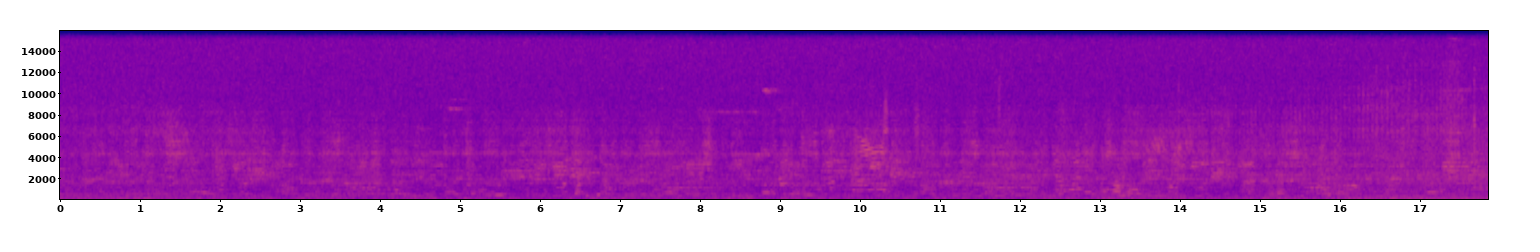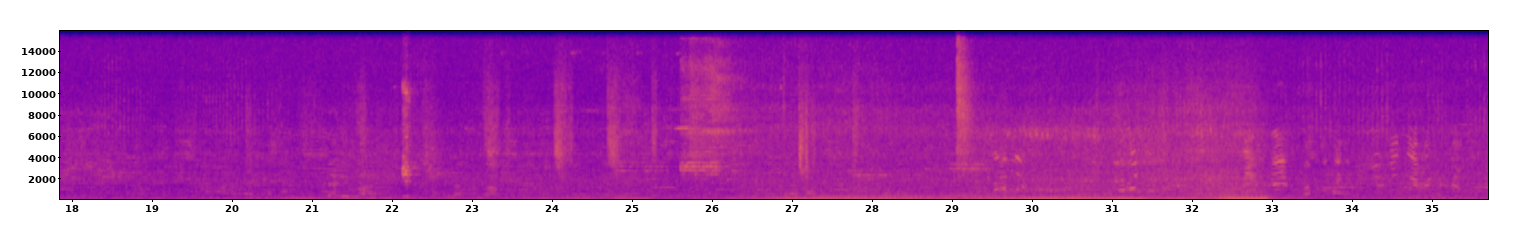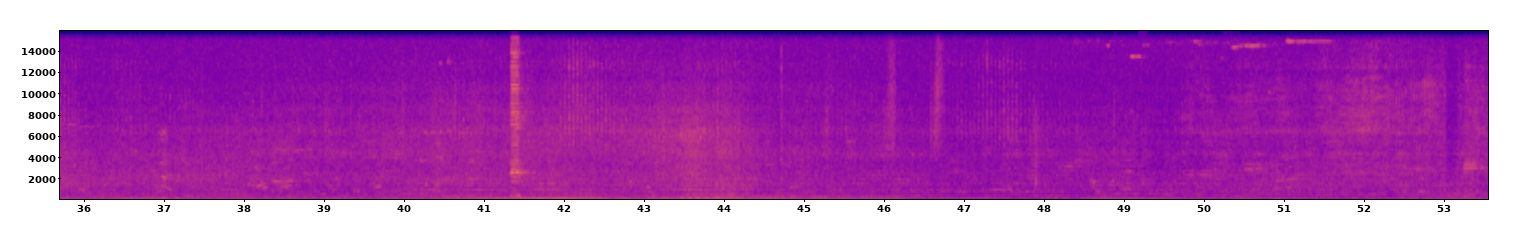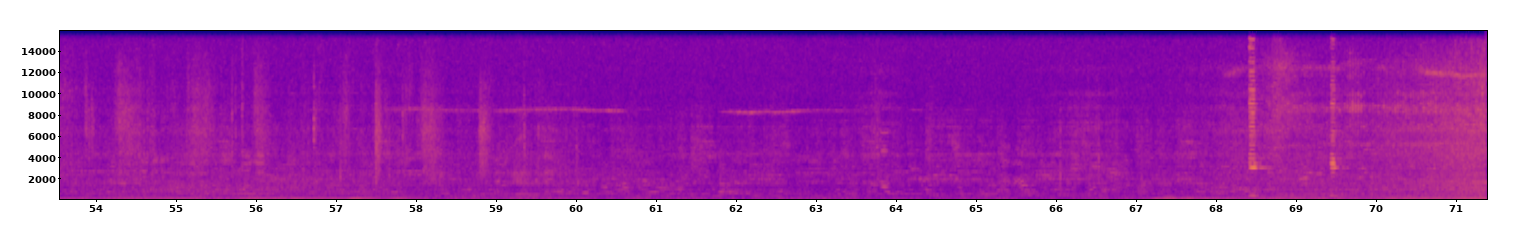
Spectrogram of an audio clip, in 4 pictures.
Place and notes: enregistré sur le tournage de bal poussiere dhenri duparc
